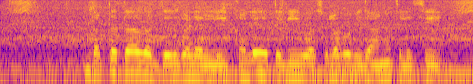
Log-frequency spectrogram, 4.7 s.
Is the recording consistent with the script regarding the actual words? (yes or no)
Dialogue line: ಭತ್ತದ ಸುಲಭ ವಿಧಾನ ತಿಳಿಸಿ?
no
